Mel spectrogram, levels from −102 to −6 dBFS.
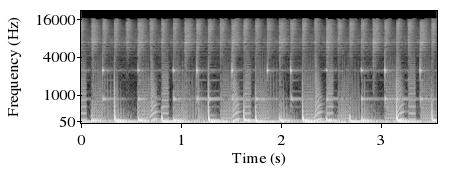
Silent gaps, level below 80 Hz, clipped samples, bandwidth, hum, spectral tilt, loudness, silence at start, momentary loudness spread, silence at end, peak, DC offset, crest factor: none; -20 dBFS; under 0.1%; 17 kHz; none; -5.5 dB/octave; -18 LUFS; 0 s; 2 LU; 0 s; -2 dBFS; under 0.1%; 14 dB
